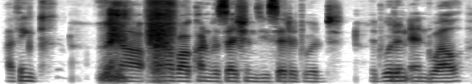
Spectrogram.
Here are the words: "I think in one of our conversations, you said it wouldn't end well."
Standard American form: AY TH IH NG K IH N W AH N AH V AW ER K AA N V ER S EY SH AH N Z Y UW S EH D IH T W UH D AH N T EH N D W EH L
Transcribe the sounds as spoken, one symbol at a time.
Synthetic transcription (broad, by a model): AY TH IH NG K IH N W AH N AH V AW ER K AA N V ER S EY SH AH N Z Y UW S EH D IH T W UH D AH N T EH N D W EH L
